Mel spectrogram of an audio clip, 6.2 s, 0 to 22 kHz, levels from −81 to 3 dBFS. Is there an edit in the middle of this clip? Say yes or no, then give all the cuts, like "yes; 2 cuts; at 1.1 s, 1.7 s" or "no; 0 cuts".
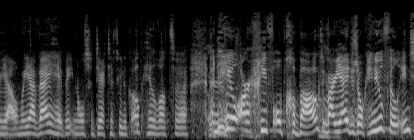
yes; 1 cut; at 1.6 s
